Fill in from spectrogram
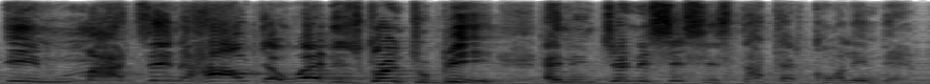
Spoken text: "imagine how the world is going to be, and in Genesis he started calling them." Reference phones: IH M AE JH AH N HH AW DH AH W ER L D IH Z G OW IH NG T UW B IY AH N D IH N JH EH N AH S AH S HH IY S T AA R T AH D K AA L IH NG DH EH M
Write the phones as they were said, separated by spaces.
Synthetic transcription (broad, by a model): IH M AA JH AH N HH AW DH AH W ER D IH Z G OW IH NG T UW B IY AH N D IH N JH EH N AH S AH S HH IY S T AA T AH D K AA L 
